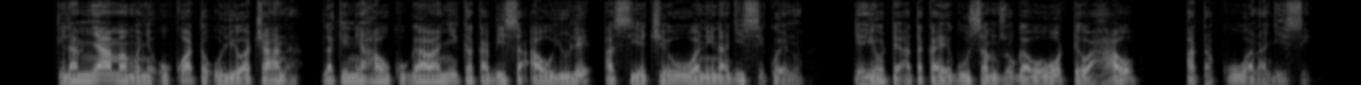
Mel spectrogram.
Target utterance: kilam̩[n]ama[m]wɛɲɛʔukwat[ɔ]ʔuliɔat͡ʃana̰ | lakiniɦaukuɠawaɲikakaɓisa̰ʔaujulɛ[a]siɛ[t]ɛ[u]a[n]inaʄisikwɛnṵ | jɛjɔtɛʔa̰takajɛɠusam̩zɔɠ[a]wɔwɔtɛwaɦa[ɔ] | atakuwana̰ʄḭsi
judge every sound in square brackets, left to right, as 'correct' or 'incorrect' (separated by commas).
incorrect, correct, correct, correct, incorrect, correct, correct, correct, correct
